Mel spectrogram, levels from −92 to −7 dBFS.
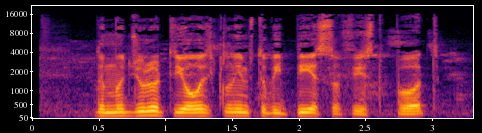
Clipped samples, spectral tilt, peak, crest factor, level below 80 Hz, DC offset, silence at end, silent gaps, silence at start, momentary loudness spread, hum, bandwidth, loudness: under 0.1%; -4 dB/octave; -4 dBFS; 18 dB; -68 dBFS; under 0.1%; 0.25 s; none; 0.5 s; 8 LU; none; 16.5 kHz; -22 LUFS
